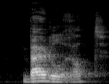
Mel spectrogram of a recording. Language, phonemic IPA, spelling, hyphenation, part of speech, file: Dutch, /ˈbœy̯.dəlˌrɑt/, buidelrat, bui‧del‧rat, noun, Nl-buidelrat.ogg
- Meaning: opossum, marsupial of the family Didelphidae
